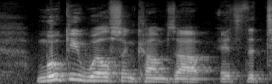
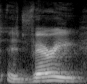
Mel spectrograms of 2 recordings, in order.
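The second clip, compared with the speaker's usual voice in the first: ordinary delivery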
